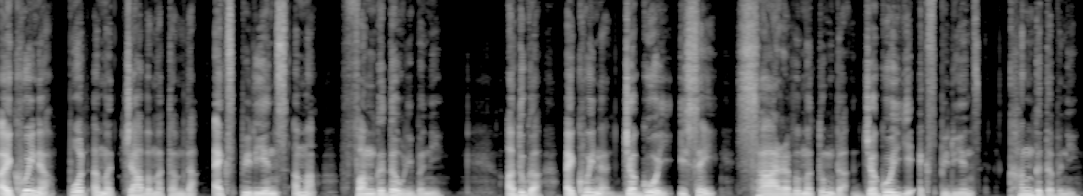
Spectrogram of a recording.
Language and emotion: Manipuri, neutral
